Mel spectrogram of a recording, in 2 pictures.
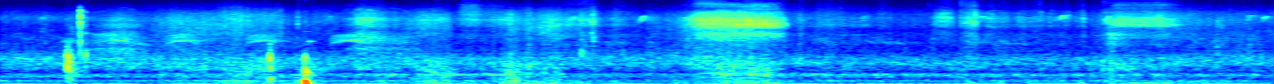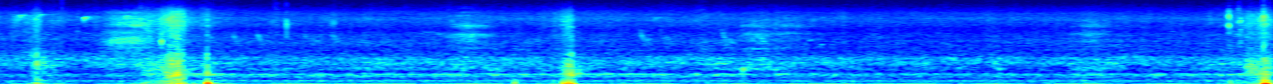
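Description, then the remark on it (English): A dense, steady drone of many honeybees buzzing around an open hive, continuous throughout, broken only by a few sharp clicks and knocks as a beekeeper handles the hive; no one speaks. “So I need to find some good nurse bees.”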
